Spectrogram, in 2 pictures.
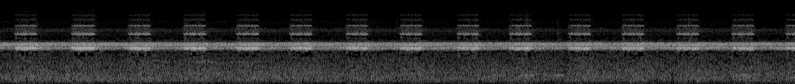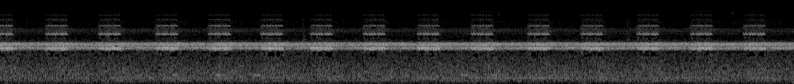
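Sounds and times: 
crickets trilling at night: 0.0 - 15.8.

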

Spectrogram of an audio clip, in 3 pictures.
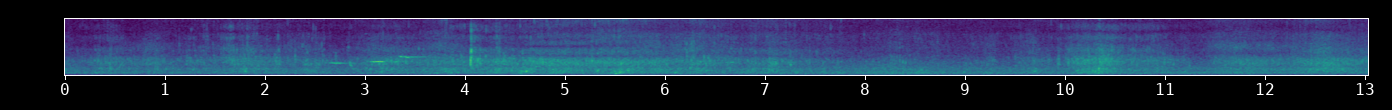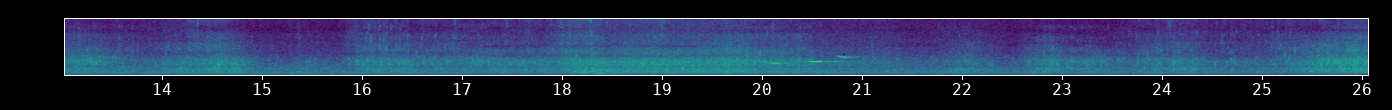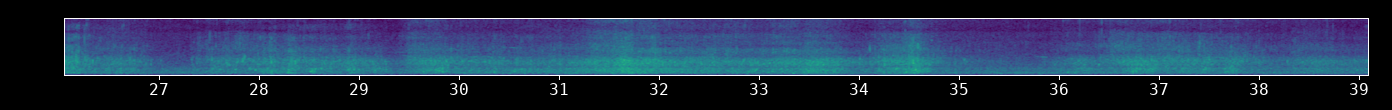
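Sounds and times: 
gentle waves lapping the shoreline: 0.0 - 39.0.

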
